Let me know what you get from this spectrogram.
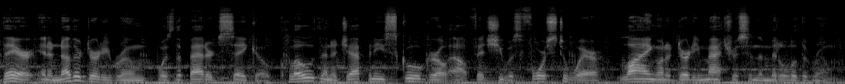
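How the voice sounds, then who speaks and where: A man's voice: on the low side, fairly quick, hardly any pauses, over music. A man giving scripted, dramatic narration for a noir horror audio drama.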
